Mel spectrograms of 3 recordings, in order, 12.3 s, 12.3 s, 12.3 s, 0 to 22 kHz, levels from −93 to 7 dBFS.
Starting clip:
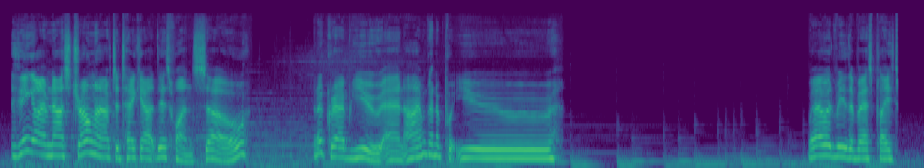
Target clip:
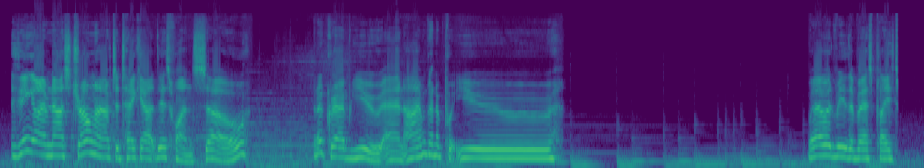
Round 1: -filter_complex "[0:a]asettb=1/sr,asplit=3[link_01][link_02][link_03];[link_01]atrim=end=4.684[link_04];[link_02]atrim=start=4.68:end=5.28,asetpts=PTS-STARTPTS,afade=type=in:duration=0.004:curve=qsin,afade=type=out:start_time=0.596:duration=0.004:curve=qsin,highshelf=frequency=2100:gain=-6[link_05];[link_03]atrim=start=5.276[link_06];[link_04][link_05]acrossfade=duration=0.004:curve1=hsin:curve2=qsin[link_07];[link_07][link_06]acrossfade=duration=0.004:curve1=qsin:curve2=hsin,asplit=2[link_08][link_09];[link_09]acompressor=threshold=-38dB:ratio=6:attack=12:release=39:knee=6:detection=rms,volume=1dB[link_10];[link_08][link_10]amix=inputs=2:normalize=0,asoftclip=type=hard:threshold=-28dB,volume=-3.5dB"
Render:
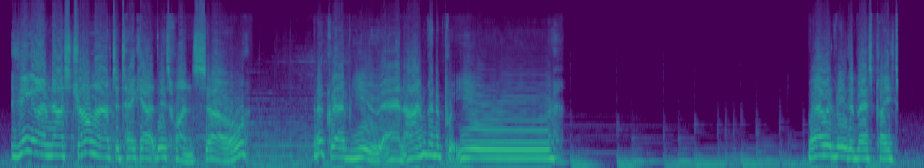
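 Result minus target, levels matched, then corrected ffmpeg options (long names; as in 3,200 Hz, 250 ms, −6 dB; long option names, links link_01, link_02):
hard clipping: distortion +19 dB
-filter_complex "[0:a]asettb=1/sr,asplit=3[link_01][link_02][link_03];[link_01]atrim=end=4.684[link_04];[link_02]atrim=start=4.68:end=5.28,asetpts=PTS-STARTPTS,afade=type=in:duration=0.004:curve=qsin,afade=type=out:start_time=0.596:duration=0.004:curve=qsin,highshelf=frequency=2100:gain=-6[link_05];[link_03]atrim=start=5.276[link_06];[link_04][link_05]acrossfade=duration=0.004:curve1=hsin:curve2=qsin[link_07];[link_07][link_06]acrossfade=duration=0.004:curve1=qsin:curve2=hsin,asplit=2[link_08][link_09];[link_09]acompressor=threshold=-38dB:ratio=6:attack=12:release=39:knee=6:detection=rms,volume=1dB[link_10];[link_08][link_10]amix=inputs=2:normalize=0,asoftclip=type=hard:threshold=-18dB,volume=-3.5dB"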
